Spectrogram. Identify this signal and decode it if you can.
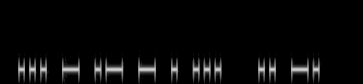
Morse code, heard as a keyed tone, about 22 wpm, 700 Hz. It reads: STATES IN
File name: practice / 22wpm / Build A Phrase - 5-Word Phrases - 22wpm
